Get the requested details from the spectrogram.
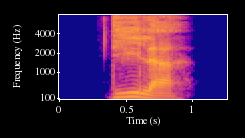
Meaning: drug dealer (one who illegally sells recreational drugs)
- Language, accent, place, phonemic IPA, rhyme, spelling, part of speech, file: German, Germany, Berlin, /ˈdiːlɐ/, -iːlɐ, Dealer, noun, De-Dealer.ogg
